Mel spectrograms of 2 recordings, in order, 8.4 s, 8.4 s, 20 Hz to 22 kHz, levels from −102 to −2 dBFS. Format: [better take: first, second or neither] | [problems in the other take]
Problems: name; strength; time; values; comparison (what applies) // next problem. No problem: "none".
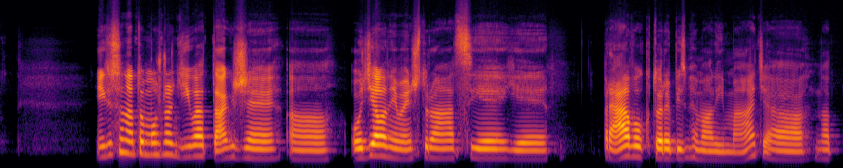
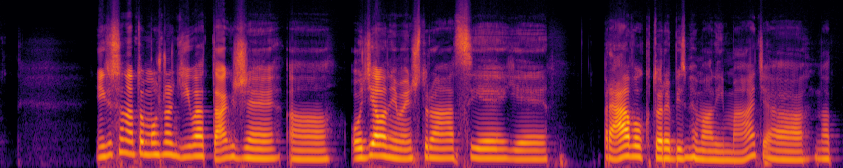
second | thin; very; fading below 300 Hz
